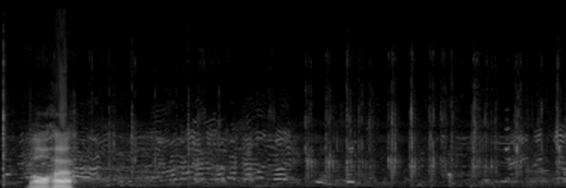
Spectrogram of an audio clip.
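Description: A crowd murmurs and cheers outdoors.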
